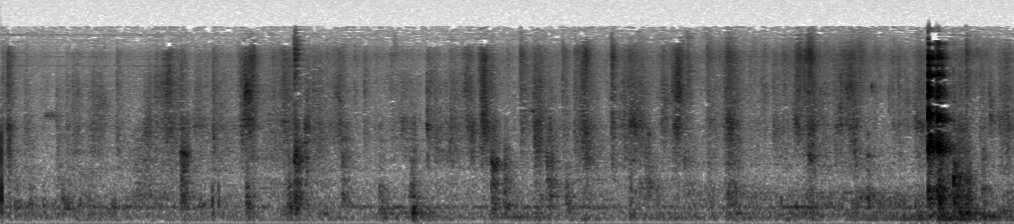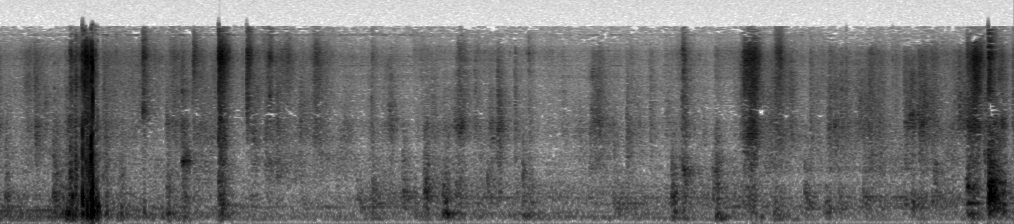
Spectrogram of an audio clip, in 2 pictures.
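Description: A phone knocks and rustles as it is handled up close.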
